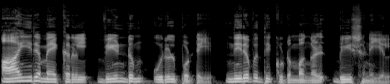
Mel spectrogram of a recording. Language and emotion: Malayalam, neutral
